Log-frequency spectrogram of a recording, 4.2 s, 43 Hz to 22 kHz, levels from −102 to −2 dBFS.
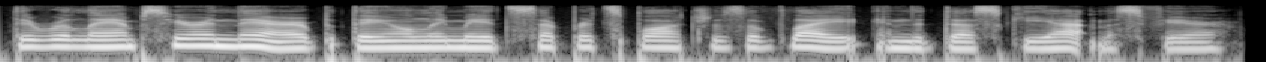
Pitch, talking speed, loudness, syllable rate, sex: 185 Hz, 255 wpm, -17 LUFS, 7.8 syllables/s, female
